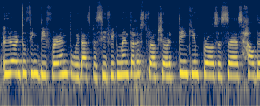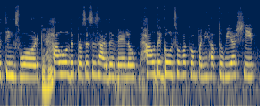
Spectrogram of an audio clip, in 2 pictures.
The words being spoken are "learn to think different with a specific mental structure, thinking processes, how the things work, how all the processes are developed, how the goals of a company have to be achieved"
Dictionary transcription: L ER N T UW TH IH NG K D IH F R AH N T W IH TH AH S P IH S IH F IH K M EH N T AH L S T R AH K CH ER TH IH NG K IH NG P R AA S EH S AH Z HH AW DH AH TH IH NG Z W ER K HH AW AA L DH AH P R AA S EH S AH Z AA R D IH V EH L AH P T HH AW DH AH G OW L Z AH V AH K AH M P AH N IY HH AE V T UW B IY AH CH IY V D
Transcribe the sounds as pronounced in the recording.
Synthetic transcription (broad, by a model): L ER N T UW T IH NG K D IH F R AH N T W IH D AH S P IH S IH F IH K M EH N T AH L S T R AH K CH ER T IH NG K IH NG P R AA S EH S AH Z HH AW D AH T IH NG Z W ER K HH AW AA L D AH P R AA S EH S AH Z AA R D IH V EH L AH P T HH AW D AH G OW L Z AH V AH K AH M P AH N IY HH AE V T UW B IY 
